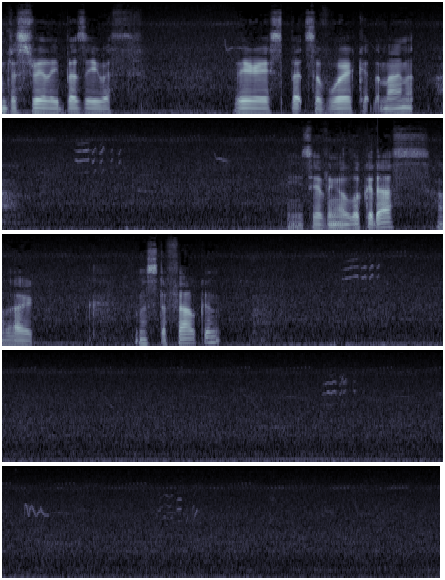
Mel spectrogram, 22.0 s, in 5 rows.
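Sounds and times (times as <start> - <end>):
low hum and hiss: 0.0 - 22.0
faint bird chirps: 4.4 - 6.8, 12.2 - 13.1, 15.1 - 21.4.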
